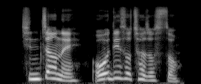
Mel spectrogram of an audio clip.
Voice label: neutral

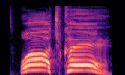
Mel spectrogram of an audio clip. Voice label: excitement

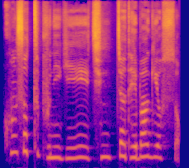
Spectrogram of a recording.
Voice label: excitement

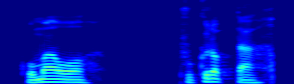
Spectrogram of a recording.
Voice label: shy

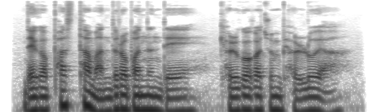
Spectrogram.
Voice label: sadness

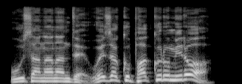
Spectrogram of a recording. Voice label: anger

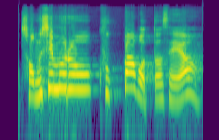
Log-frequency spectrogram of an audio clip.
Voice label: neutral

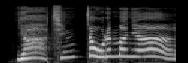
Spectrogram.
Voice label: excitement

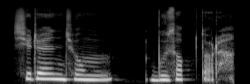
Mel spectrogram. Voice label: sadness

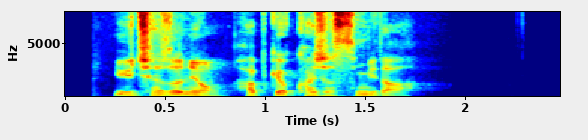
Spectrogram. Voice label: joy

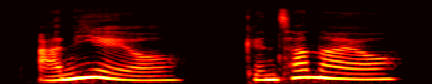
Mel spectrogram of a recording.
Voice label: shy

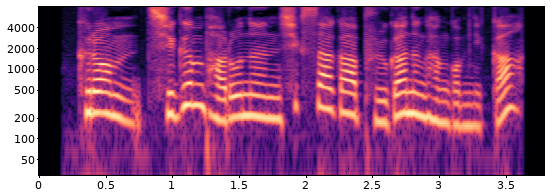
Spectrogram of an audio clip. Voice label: anger

